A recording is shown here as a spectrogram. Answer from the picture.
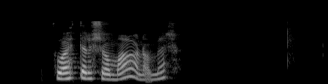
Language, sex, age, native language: Icelandic, male, 11, Icelandic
